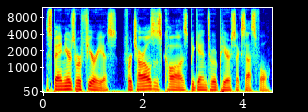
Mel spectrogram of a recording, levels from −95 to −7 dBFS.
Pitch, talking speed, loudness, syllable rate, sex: 105 Hz, 145 wpm, -17 LUFS, 4.6 syllables/s, male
